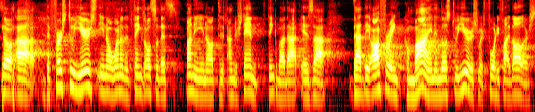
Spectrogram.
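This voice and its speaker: A man from Costa Rica with a Costa Rican accent, a native Spanish speaker, telling his story conversationally as a guest pastor, in a halting way. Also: mid-range voice, fairly bright tone. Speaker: missionary pastor, interview guest. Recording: reverberant large hall.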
